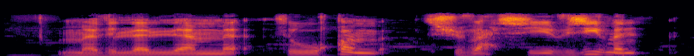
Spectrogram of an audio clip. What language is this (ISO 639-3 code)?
kab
